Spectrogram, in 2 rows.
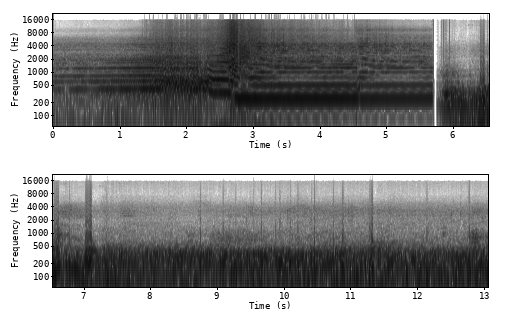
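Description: An intro engine-rev sound effect: a loud, steady motor tone that drops in pitch with a whoosh about two and a half seconds in, holds at the lower pitch, then cuts off abruptly. Then several sport motorcycle engines, Honda CBR650R inline-fours among them, run at low speed with short revs as the bikes roll into line.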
